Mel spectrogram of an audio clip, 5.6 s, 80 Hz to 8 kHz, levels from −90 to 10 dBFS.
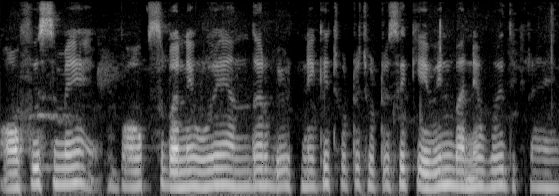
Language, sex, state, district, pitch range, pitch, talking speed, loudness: Hindi, female, Chhattisgarh, Korba, 180-195 Hz, 185 Hz, 180 wpm, -18 LUFS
